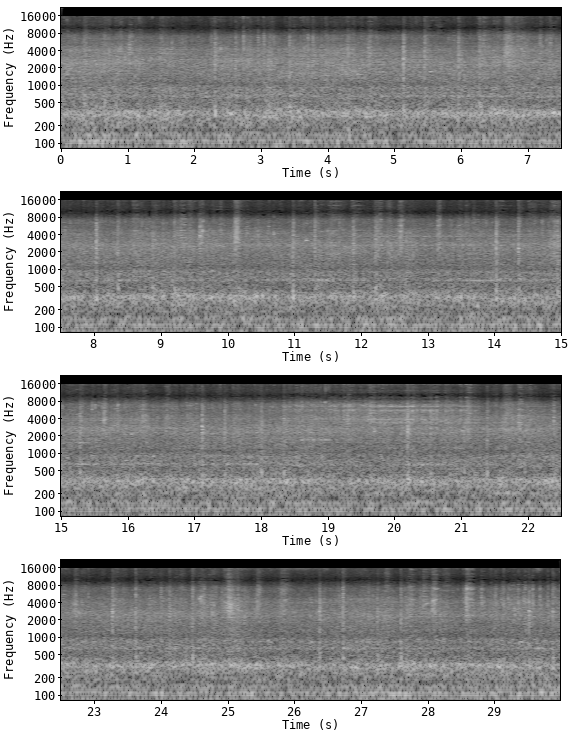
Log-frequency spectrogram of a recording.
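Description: Freight train's covered hopper wagons rolling past close by: a steady rumble of steel wheels on rail with a continual clickety-clack of wheels over rail joints.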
